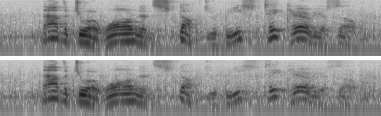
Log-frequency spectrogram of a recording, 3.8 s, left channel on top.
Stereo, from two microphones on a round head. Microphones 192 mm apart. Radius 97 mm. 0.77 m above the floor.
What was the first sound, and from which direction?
A man speaking, 15° right (ahead or behind).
